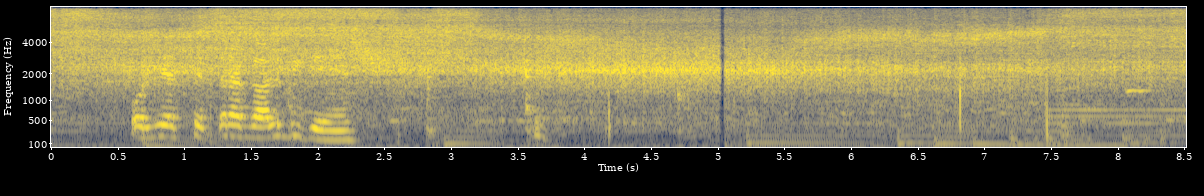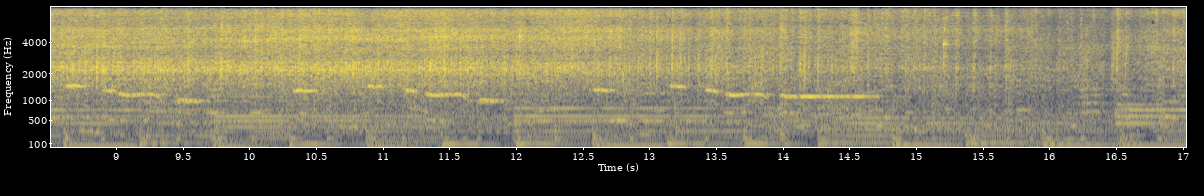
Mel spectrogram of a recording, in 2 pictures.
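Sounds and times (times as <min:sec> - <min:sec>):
eggplant sizzling in oil: 0:00.0 - 0:17.0
soft background music: 0:05.0 - 0:17.0.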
